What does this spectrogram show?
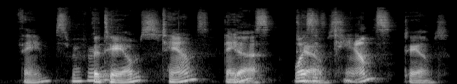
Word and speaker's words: Thames: I've always seen um commercials for like the themes th River the Tams Tams th what Tams Tams what the Tams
